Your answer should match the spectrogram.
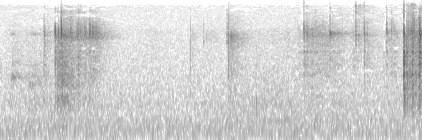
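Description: Small plastic Lego pieces clicking as a minifigure is pulled apart: a brief rustle near the start, then several light clicks in the last second.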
